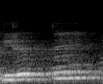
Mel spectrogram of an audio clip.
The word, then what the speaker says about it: कल्पे: श्री पीठ क्लिप्त क्लिप्ते विशदाक्षतौघैः श्री पृष्ठरे पूर्ण शशांक कल्पे। कल्पे ऐसा नहीं बोलना, ला आधा है इसलिए कल्पे।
